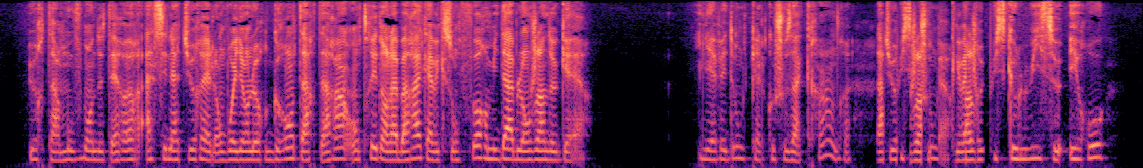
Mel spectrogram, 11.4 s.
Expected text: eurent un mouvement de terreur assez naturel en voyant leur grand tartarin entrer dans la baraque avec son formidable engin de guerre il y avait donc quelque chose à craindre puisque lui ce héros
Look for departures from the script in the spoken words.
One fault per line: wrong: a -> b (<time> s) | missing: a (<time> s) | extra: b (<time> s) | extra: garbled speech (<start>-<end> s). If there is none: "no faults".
extra: garbled speech (8.8-9.9 s)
